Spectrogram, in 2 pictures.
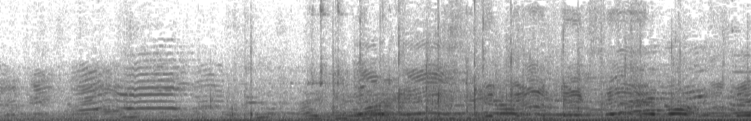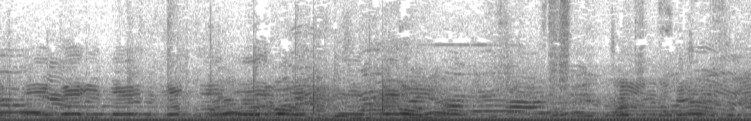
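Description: Spectators' voices at a youth baseball game: many people talking and calling out at once, getting louder about two seconds in, over a steady low hum.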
